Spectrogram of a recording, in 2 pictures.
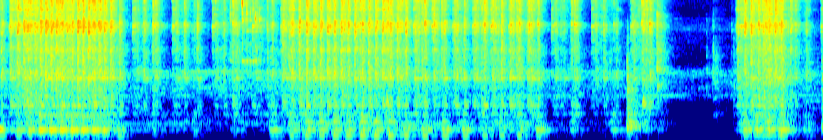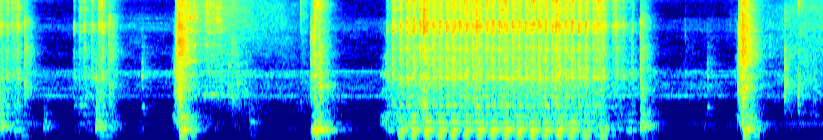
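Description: A sewing machine stitches over an existing seam through foam on a shoulder bag, running in several bursts of fast, even whirring broken by short pauses, close and clear with no talking.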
